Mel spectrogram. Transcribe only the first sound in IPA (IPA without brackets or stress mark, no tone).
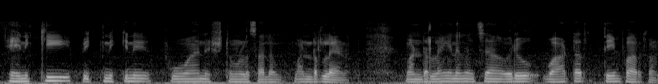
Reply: e̞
